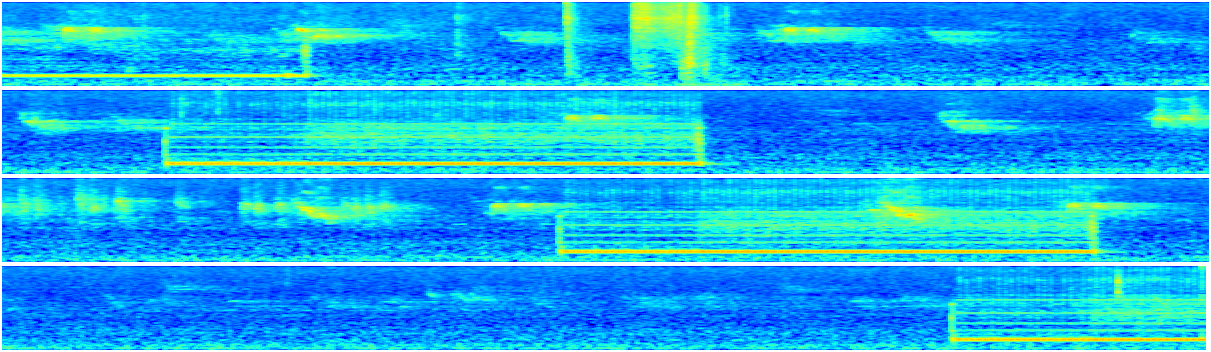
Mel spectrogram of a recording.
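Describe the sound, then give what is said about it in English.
A phone line rings out in long, steady electronic tones, each lasting about two seconds and repeating at a regular pace against a faint background hum, after a brief tone and a click. “Let me try to call him.”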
